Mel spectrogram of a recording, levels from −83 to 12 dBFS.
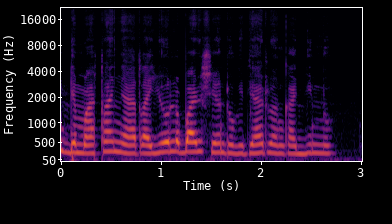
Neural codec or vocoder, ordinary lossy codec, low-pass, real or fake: codec, 44.1 kHz, 7.8 kbps, Pupu-Codec; none; none; fake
